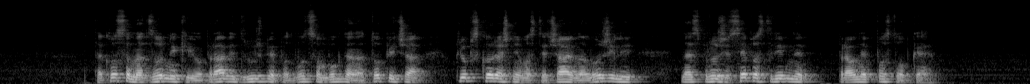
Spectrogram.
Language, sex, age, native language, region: Slovenian, male, 50-59, Slovenian, Drava region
